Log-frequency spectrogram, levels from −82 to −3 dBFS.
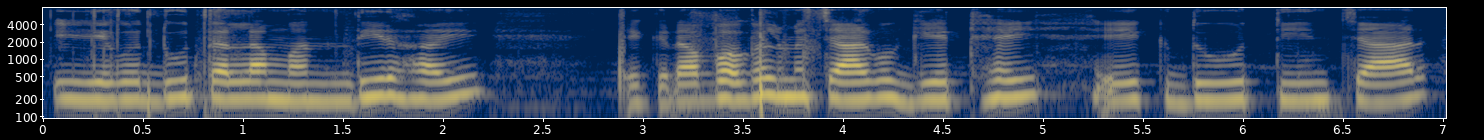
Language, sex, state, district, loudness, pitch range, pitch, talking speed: Bajjika, female, Bihar, Vaishali, -26 LUFS, 190-210 Hz, 200 Hz, 135 wpm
